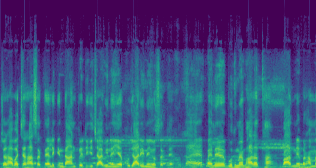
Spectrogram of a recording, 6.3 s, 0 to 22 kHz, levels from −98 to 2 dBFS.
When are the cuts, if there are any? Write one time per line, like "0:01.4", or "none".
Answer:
0:03.8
